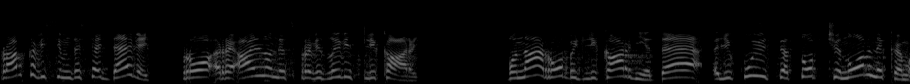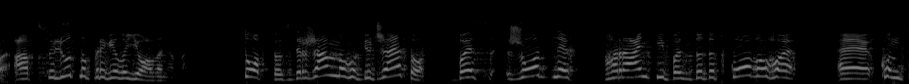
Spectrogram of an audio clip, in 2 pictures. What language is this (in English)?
Ukrainian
